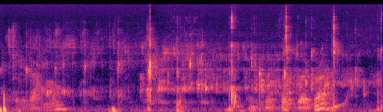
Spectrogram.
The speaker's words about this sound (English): Do you want me to pour some water? Well, I'm just slightly struggling with only having two hands. Two hands right and one out. On a mic. Yeah. I'm starting off with giving you an impossible task of... But look, we've achieved it. Filling your water.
